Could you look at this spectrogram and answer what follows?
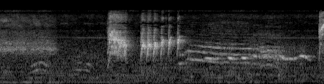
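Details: Green leafbird producing a loud harsh burst and a stuttering trill, followed by a drawn-out whistled descending line.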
